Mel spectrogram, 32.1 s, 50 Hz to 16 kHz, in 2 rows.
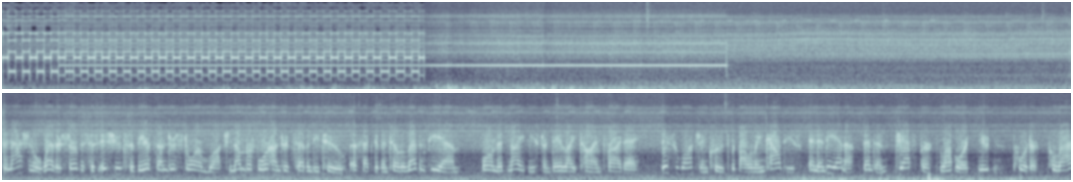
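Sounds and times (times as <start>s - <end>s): electronic alert beeping: 0.0s - 10.9s
steady high alarm tone: 0.0s - 11.0s
faint radio hiss: 16.0s - 32.0s.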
